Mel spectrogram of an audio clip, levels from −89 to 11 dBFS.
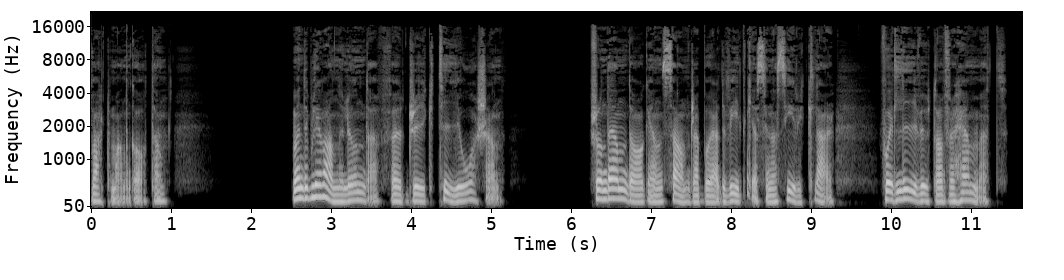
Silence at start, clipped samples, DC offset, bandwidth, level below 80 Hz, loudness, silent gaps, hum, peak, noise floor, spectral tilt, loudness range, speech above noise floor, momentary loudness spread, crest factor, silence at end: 0 s; under 0.1%; under 0.1%; 16.5 kHz; -60 dBFS; -18 LUFS; none; none; 0 dBFS; under -90 dBFS; -5.5 dB/octave; 2 LU; over 73 dB; 9 LU; 18 dB; 0.25 s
